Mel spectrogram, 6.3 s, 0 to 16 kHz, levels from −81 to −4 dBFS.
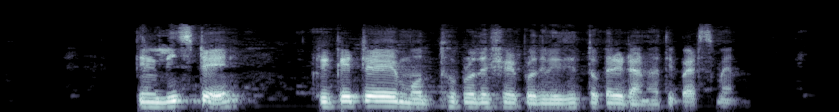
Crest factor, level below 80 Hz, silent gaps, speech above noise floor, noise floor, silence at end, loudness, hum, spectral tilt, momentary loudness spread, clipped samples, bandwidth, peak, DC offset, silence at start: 18 dB; -60 dBFS; none; 53 dB; -70 dBFS; 0.8 s; -17 LUFS; none; -4.5 dB/octave; 12 LU; under 0.1%; 7.8 kHz; -2 dBFS; under 0.1%; 1 s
